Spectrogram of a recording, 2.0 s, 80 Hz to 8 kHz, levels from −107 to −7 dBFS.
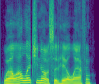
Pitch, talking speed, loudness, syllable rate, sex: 165 Hz, 240 wpm, -15 LUFS, 5.1 syllables/s, male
